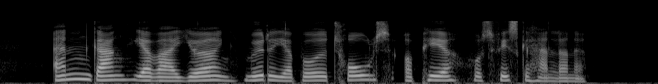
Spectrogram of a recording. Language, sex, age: Danish, female, 51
